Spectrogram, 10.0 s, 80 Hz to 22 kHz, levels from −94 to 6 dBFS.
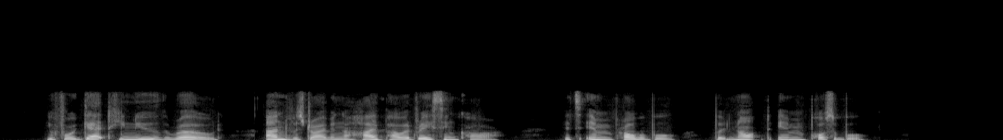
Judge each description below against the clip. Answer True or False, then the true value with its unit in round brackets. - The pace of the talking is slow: True (115 wpm)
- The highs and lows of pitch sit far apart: False (4.2 semitones)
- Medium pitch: True (175 Hz)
